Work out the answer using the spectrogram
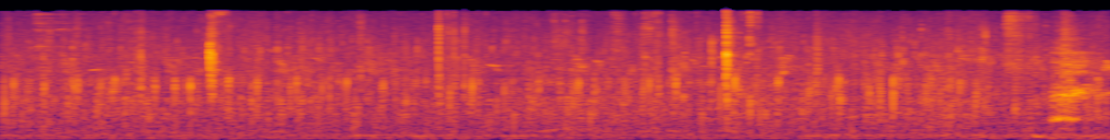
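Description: Close-up eating sounds of a man chewing chicken meat: scattered wet smacks and clicks of lips and mouth. Near the end a rooster starts crowing.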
